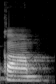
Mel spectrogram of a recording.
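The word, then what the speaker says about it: calm: यस, इसी तरह से सेकंड वन देखिए नील, तो यहाँ पर के साइलेंट रहता है तो हम के को जो है सर्कल करेंगे।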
